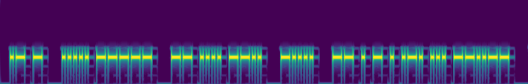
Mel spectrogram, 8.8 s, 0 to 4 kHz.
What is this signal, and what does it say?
Morse code, heard as a keyed tone, about 25 wpm, 750 Hz. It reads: AT 50 MHZ 6 METERS,
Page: W1AW Web Code Practice Files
